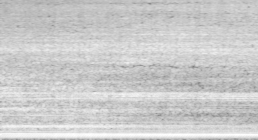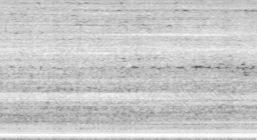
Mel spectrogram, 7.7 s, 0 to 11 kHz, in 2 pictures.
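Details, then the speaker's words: Amazon 186FA single-cylinder diesel engine running on waste vegetable oil filtered to half a micron: steady low thumping idle, even and unbroken with no misfires or knocks; throttle response okay, judged a success. "oh throttle response is okay all right that's pretty cool oh that one is I call that a success too"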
